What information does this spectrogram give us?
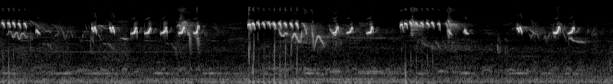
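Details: Trapping lure from a king konin: short bright trills alternating with groups of three to five quick, sharp, high chirps, repeated in a lively pattern over a faint background hum.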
